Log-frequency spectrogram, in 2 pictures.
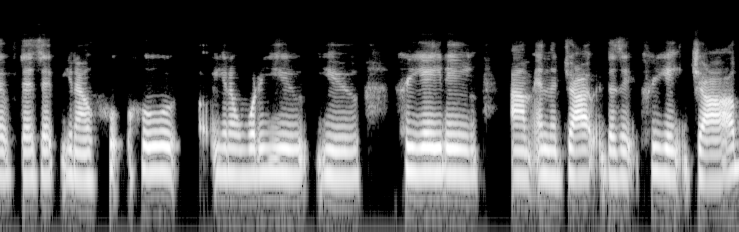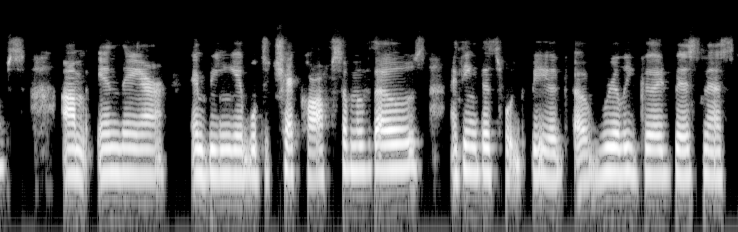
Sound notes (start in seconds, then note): none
